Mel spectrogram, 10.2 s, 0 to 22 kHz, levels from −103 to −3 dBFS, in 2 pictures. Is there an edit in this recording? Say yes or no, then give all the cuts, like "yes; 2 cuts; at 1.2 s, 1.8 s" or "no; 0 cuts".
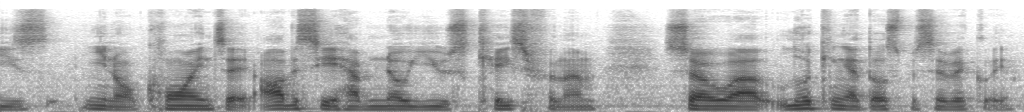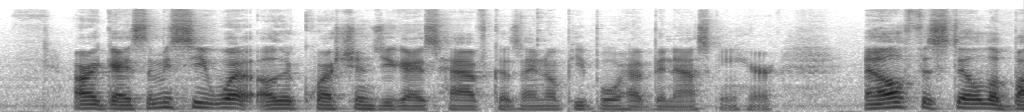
no; 0 cuts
